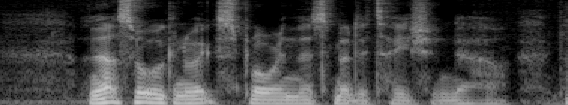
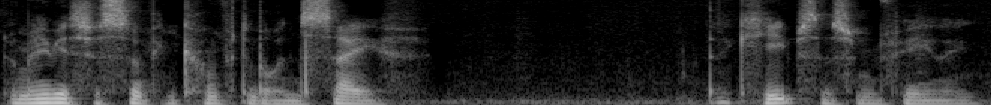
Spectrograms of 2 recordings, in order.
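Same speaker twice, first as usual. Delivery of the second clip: guided meditation; 6 dB quieter than usual. Real, not acted. Meditation teacher to listeners settling into their breath, soft and calm. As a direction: guide them inward quietly, leaving space between phrases.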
